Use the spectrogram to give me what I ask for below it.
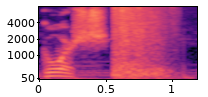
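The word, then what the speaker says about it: Gorsuch: ] sternum or Gore's gawrsh is how you have to pronounce it gawrsh like neo gawrsh Gor shook the Supreme Court Court judge Neil Gore shook get away from him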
